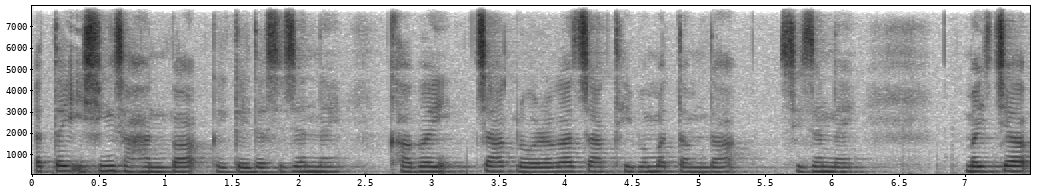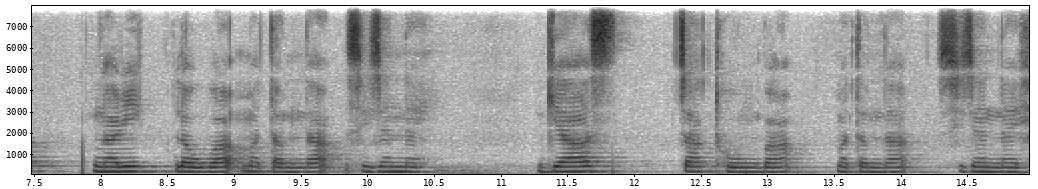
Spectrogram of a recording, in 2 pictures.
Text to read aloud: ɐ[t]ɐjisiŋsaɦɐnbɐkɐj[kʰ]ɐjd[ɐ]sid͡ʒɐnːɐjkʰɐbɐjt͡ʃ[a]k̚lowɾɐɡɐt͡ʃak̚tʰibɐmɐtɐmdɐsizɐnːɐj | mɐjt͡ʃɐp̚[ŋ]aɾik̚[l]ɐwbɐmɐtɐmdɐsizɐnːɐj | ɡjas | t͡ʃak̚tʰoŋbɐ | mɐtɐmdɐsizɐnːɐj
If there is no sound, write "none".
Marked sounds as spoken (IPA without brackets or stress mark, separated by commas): t, k, ɐ, a, ŋ, l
